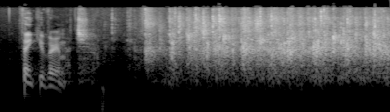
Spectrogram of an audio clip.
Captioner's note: applause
